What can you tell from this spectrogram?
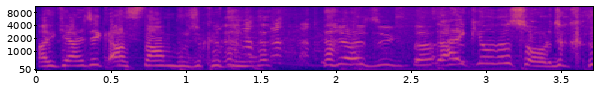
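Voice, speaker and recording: Over noticeable background noise, a woman talks at a moderate pace in a high voice. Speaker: radio host and astrologer. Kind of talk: casual chat. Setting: studio. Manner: animated.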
